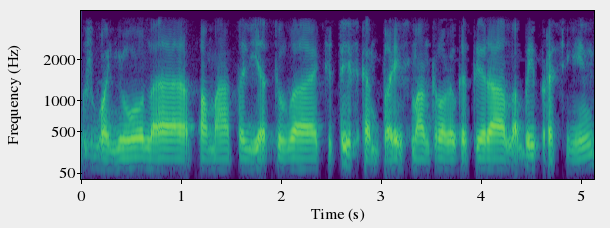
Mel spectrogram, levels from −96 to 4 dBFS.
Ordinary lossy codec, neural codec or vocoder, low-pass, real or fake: AAC, 32 kbps; codec, 16 kHz, 2 kbps, FunCodec, trained on LibriTTS, 25 frames a second; 3.6 kHz; fake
